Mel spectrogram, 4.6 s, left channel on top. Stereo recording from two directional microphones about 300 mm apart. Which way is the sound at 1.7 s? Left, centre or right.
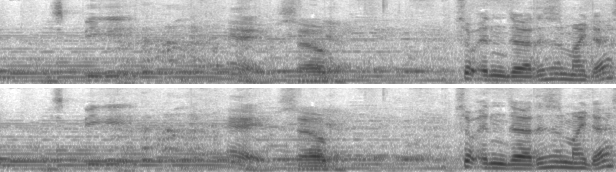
Centre.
